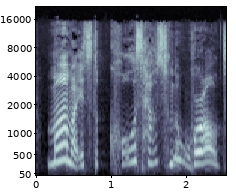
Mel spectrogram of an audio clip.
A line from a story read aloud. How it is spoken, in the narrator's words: Tava squealed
